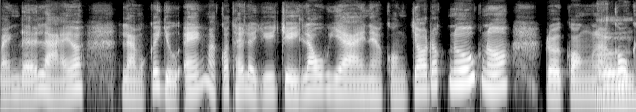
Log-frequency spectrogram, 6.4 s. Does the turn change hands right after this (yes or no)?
no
